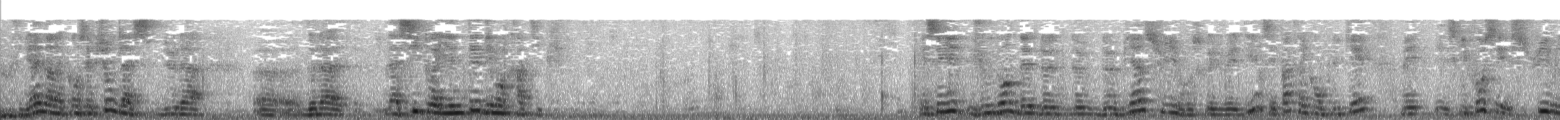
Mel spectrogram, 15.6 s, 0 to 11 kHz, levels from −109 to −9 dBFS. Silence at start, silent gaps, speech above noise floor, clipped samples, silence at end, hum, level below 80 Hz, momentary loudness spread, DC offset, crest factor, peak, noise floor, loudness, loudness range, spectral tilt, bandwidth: 0 s; none; 20 dB; under 0.1%; 0 s; none; -52 dBFS; 24 LU; under 0.1%; 18 dB; -14 dBFS; -50 dBFS; -30 LUFS; 15 LU; -7 dB/octave; 6.6 kHz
